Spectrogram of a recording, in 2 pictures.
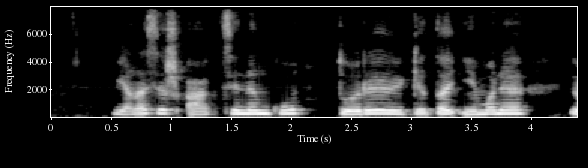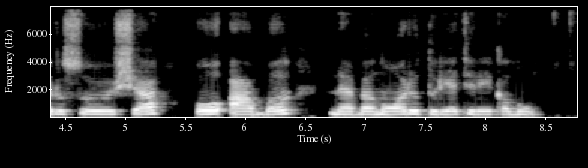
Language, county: Lithuanian, Klaipėda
